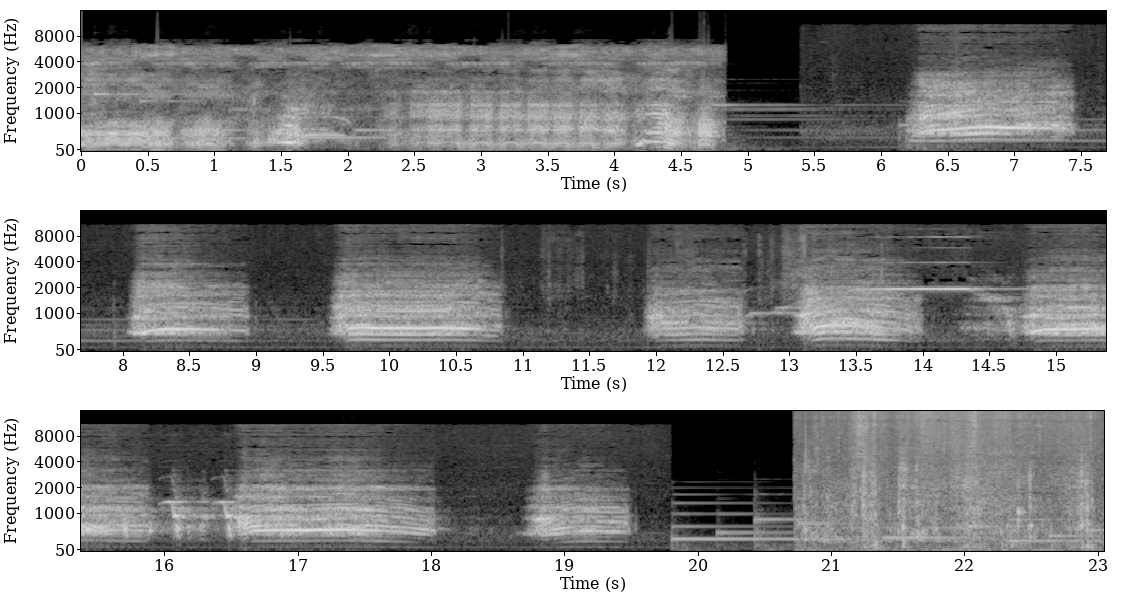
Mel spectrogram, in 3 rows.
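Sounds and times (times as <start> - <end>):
animal calling: 0.0 - 4.9, 6.2 - 9.0, 9.6 - 10.9, 11.9 - 19.6, 20.8 - 23.0.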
